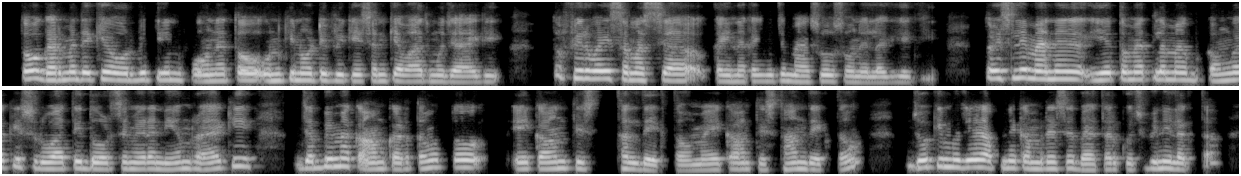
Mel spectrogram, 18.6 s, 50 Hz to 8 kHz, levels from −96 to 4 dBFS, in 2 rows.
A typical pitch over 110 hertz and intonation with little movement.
No: medium, 185 Hz; average, 3.6 semitones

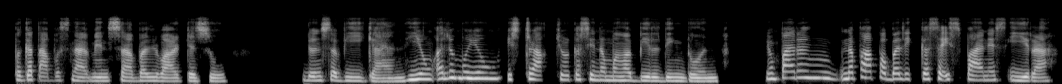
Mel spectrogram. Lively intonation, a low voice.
No: wide, 7.0 semitones; high, 195 Hz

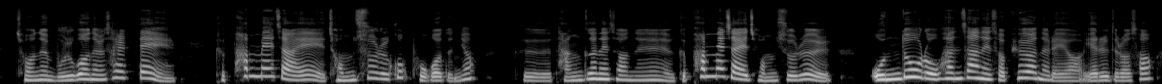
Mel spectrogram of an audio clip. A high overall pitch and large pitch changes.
Yes: high, 220 Hz; wide, 6.7 semitones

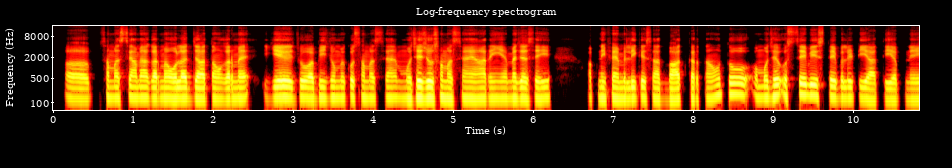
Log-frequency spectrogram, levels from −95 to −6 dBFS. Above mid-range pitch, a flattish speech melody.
No: low, 135 Hz; narrow, 1.2 semitones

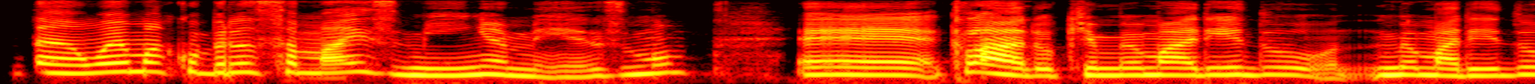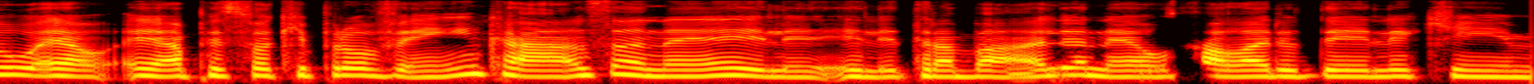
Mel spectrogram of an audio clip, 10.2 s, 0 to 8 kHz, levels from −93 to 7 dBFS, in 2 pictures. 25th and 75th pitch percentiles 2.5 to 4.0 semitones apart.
Yes: average, 3.6 semitones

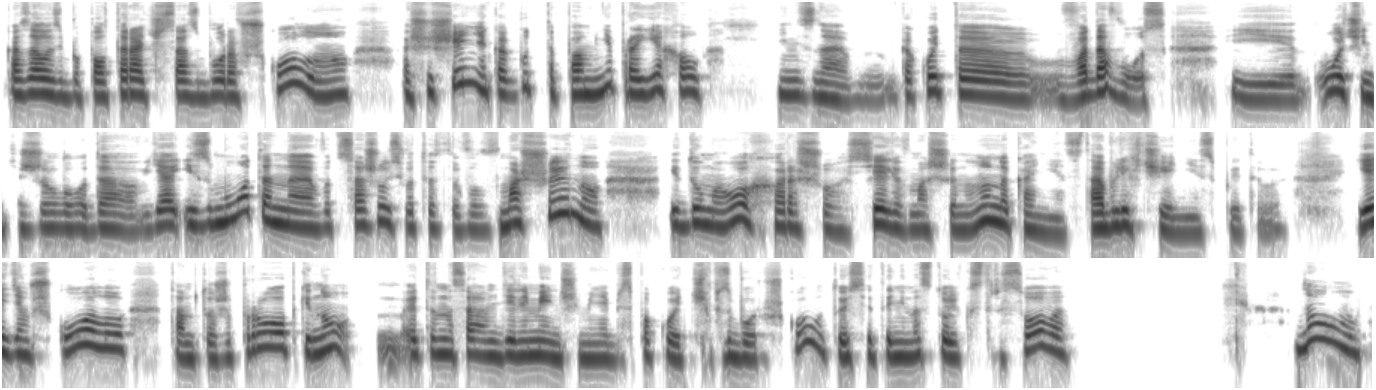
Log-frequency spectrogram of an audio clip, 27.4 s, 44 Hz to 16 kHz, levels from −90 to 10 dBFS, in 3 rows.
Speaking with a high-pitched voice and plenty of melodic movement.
No: high, 205 Hz; average, 4.1 semitones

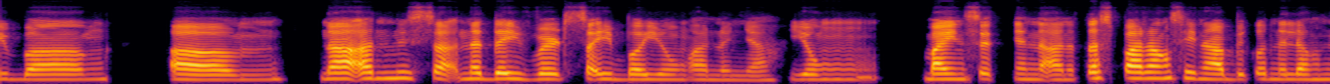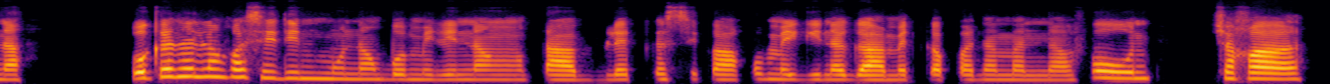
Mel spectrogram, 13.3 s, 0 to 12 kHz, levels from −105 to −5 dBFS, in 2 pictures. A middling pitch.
No: high, 205 Hz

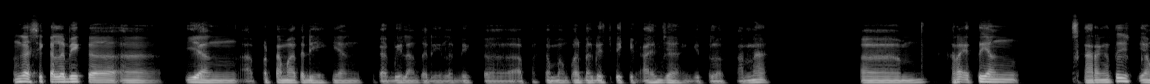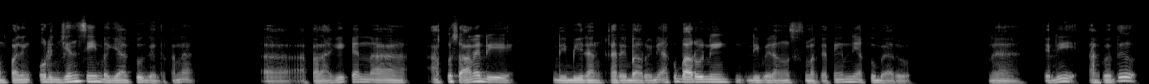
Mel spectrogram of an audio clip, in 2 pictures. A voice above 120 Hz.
No: very low, 95 Hz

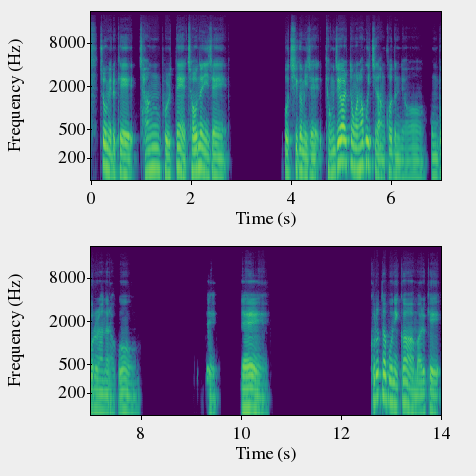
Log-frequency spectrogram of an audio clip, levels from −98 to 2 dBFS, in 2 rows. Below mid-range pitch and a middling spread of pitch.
No: low, 115 Hz; wide, 5.7 semitones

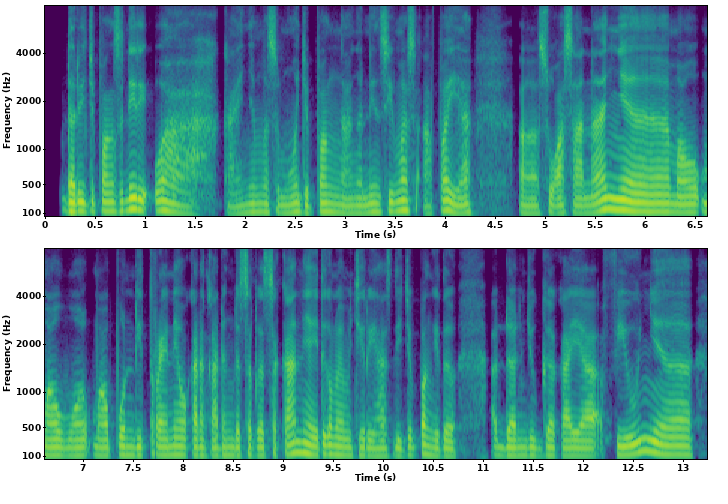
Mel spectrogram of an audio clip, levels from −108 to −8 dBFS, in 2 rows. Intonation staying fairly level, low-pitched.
Yes: narrow, 2.3 semitones; low, 115 Hz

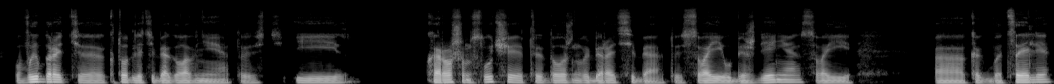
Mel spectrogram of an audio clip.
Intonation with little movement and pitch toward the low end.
No: average, 3.6 semitones; very low, 90 Hz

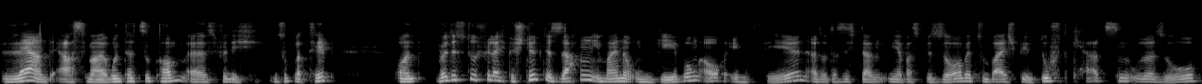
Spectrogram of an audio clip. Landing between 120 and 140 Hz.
Yes: low, 135 Hz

